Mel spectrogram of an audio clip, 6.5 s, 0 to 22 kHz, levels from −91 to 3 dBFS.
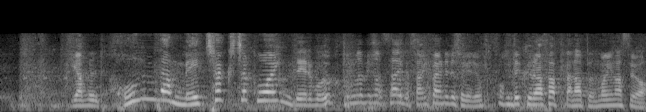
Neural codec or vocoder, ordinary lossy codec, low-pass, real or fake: codec, 16 kHz, 1.1 kbps, Voila-Tokenizer; none; none; fake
